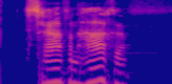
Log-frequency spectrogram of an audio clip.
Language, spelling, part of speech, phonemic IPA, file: Dutch, 's-Gravenhage, proper noun, /ˈsxraːvə(n)ˌɦaːɣə/, Nl-'s-Gravenhage.ogg
- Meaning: synonym of Den Haag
